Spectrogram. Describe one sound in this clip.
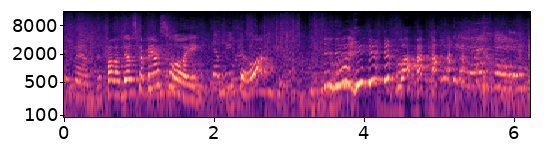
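Young children chatter close by.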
